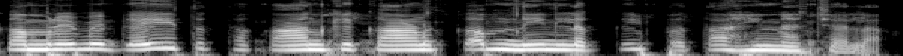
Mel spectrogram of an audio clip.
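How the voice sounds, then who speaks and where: A woman narrating a heartfelt family story in the first person, in a plaintive, expressive way. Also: high-pitched, a little fast, no room sound.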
